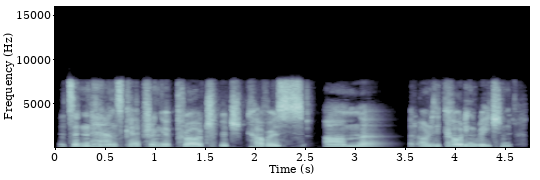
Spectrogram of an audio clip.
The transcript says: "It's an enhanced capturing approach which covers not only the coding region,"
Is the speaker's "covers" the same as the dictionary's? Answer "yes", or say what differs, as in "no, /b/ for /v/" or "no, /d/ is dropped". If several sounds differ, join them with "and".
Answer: yes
